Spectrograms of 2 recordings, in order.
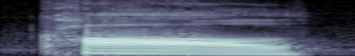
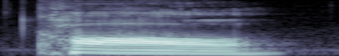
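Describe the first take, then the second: No difference in how they are said.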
